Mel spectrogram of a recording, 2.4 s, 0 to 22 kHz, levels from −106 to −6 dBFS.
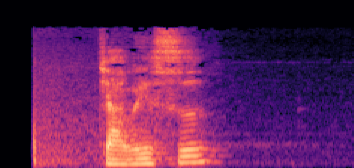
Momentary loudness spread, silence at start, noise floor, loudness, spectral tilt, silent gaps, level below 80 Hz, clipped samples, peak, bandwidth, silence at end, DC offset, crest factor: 19 LU; 0.2 s; -65 dBFS; -19 LUFS; -4 dB/octave; none; -56 dBFS; under 0.1%; 0 dBFS; 11.5 kHz; 0.9 s; under 0.1%; 22 dB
